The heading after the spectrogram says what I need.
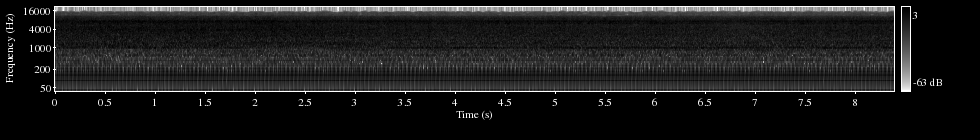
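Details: Troy-Bilt Horse riding mower with a no-power complaint: the twin runs smoothly with an even drone but never climbs to full throttle, low engine speed.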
